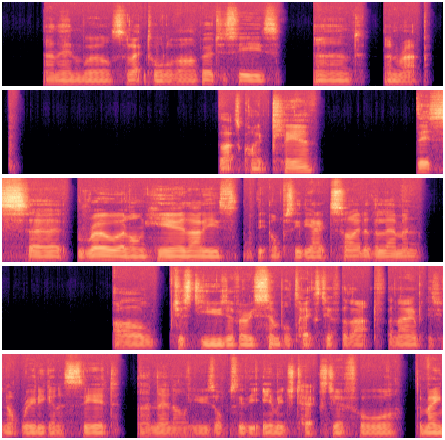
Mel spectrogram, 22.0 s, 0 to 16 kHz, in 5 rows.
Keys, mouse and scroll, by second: 0.0-2.3 drag, 2.3 a, 2.7 a, 6.2 click, 18.9 b, 18.9 a.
